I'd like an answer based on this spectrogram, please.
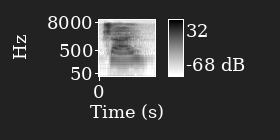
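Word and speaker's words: chá: En portugais, l'infusion de Camellia sinensis se dit cha, qui est d'ailleurs très proche de la prononciation pékinoise.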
